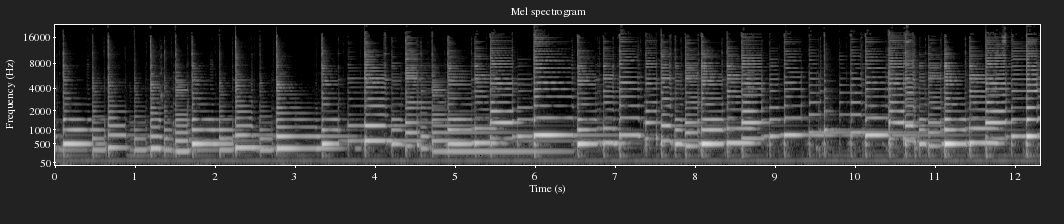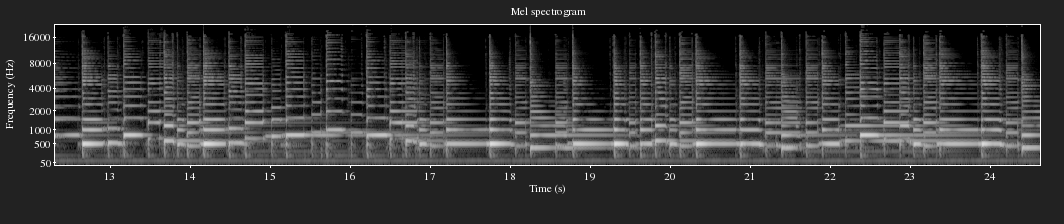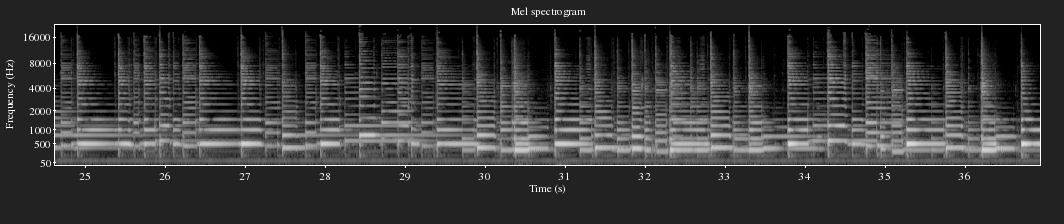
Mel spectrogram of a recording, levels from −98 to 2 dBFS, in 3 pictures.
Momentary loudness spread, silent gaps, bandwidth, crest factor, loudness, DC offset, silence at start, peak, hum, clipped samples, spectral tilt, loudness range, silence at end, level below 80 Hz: 10 LU; none; 18 kHz; 20 dB; -26 LUFS; under 0.1%; 0 s; -6 dBFS; none; under 0.1%; -2.5 dB/octave; 4 LU; 0 s; -74 dBFS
